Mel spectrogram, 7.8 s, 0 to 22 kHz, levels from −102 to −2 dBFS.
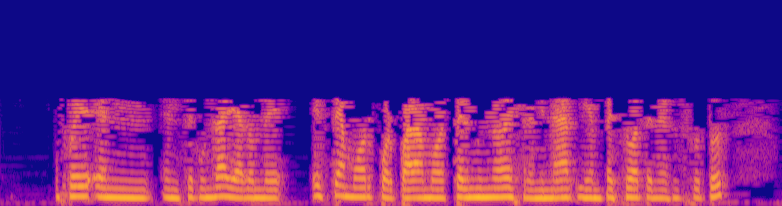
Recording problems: garbled, watery; badly; nothing above 3 kHz

